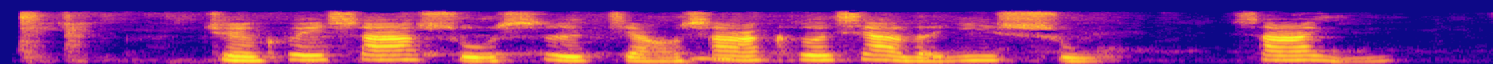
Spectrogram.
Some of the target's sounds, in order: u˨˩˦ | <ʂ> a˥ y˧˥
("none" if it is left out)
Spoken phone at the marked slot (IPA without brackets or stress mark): ʂ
